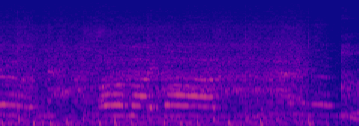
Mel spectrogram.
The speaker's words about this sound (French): Car de nouveaux hurlements font déjà trembler la cloison.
